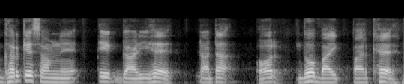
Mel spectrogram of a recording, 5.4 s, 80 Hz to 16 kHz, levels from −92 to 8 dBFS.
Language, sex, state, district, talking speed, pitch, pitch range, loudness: Hindi, male, Arunachal Pradesh, Lower Dibang Valley, 135 wpm, 140 Hz, 135-155 Hz, -18 LUFS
